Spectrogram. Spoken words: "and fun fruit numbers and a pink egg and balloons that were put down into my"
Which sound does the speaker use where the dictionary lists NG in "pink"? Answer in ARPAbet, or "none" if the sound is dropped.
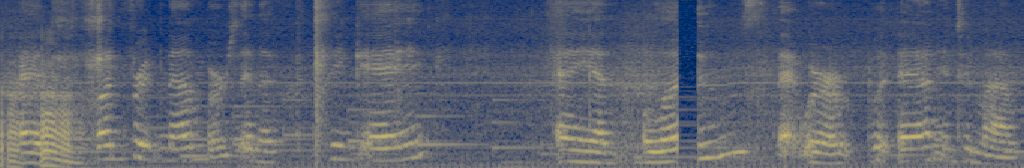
NG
